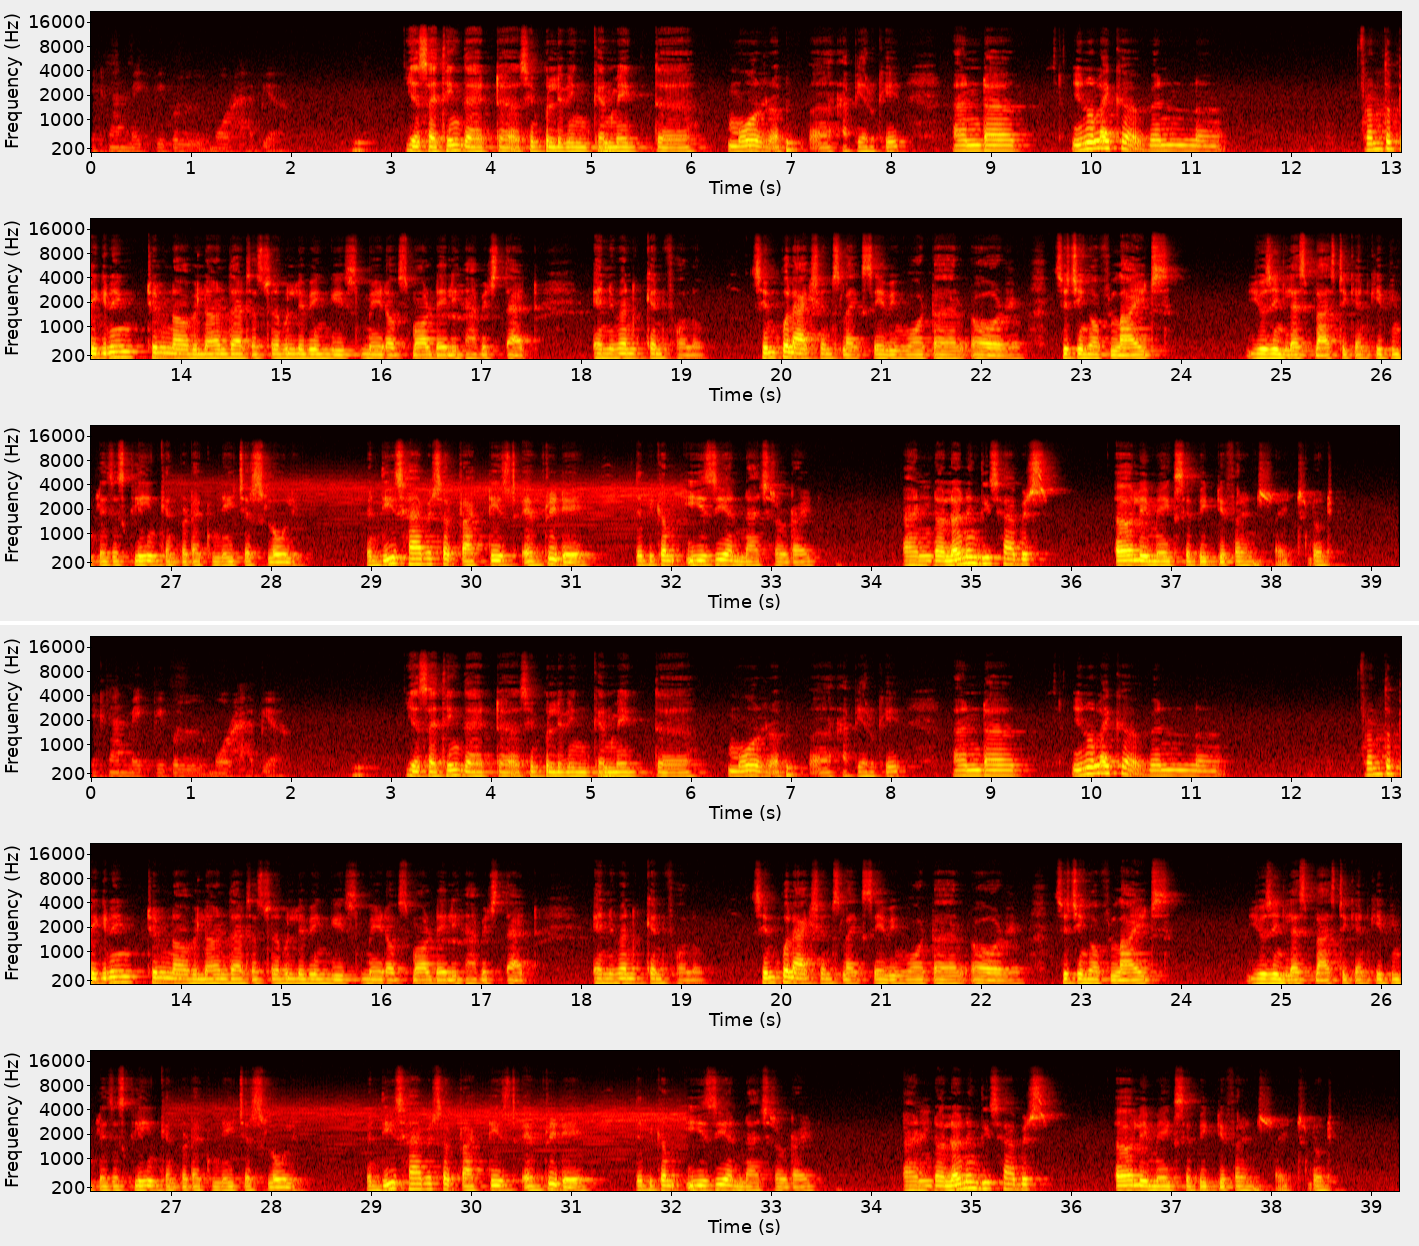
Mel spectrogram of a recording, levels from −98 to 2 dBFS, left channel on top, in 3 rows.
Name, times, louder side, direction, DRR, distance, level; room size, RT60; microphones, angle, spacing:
voice 1, 0.0-2.0 34.4-34.9, right 2 dB, 55° right, 1.8 m, -49 dB
voice 2, 3.1-8.1 8.6-9.4 9.8-11.3 12.7-17.5 18.1-19.2 19.7-23.9 24.6-28.3 29.0-31.3 31.6-33.4 34.3-35.8 36.4-38.6, left 2 dB, 20° left, 0.7 m, -30 dB
sound 1, 26.9-32.2, equal, 5° right, 5.2 m, -53 dB
14.0 x 12.5 x 5.9 m
head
